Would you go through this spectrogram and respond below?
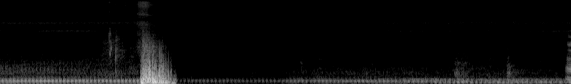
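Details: Goat that has been coughing for several days with a cough and cold: one short, harsh cough against quiet outdoor background noise.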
